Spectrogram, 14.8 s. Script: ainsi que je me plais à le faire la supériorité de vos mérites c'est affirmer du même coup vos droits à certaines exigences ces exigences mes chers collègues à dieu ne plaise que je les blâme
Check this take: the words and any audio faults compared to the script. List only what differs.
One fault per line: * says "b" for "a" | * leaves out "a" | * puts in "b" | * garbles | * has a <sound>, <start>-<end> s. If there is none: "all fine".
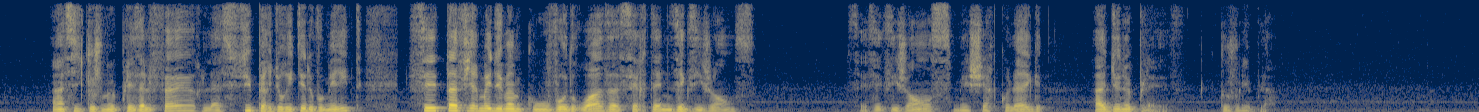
all fine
